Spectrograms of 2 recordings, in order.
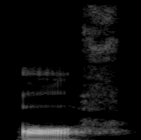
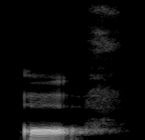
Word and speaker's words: off: The word is pronounced off. We cannot use the short sound like cup and up. The word is pronounced off. We use the sound like on, off, ball, call, audio. It's back here.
